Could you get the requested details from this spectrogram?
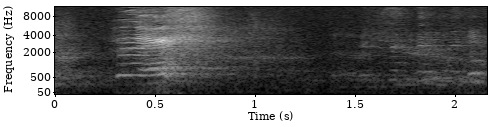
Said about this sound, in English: Bless you. that was a good sneeze.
